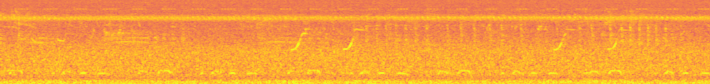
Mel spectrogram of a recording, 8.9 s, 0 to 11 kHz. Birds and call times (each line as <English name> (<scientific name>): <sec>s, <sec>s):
Red-eyed Dove (Streptopelia semitorquata): 4.6s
